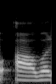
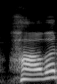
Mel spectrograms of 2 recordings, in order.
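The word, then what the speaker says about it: hour: तो यहाँ पर H को हम क्या कर रहे हैं, साइलेंट रख रहे हैं, प्रोनाउंस नहीं कर रहे हैं। हावर ना पढ़े, हार ना पढ़े, हॉनेस्ट बिल्कुल ना पढ़ें, गलत हो जाएगा।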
